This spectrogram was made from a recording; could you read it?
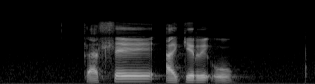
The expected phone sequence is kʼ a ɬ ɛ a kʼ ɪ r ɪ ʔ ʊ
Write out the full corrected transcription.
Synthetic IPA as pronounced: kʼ a ɬ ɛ a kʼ ɪ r ɪ ʔ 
